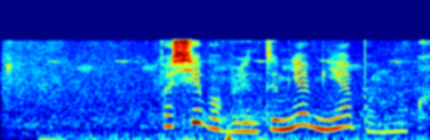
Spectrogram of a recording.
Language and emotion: Russian, sad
